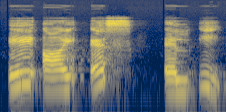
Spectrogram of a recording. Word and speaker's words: aisle: seat it is spelled a i s l e s is silent s is not pronounced it's pronounced as i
